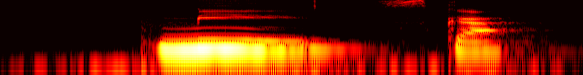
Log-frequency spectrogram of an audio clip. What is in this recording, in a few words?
"mii'ska'", one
